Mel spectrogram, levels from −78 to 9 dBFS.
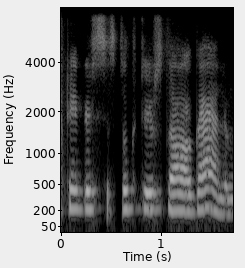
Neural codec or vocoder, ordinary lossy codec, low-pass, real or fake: codec, 16 kHz, 1 kbps, FreqCodec, smaller model; Opus, 64 kbps; 7.2 kHz; fake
